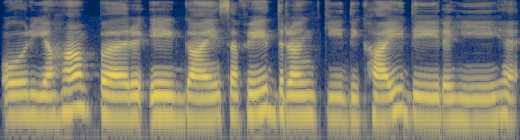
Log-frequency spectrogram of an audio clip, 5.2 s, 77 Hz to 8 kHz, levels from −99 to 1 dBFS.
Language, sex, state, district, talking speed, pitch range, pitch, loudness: Hindi, female, Haryana, Charkhi Dadri, 140 wpm, 160-175 Hz, 170 Hz, -16 LUFS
